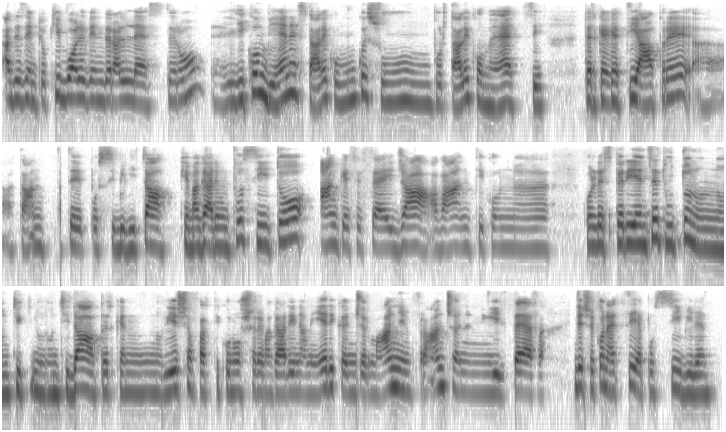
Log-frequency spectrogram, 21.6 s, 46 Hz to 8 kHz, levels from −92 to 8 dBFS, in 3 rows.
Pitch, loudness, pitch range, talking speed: 200 Hz, -28 LUFS, 190-220 Hz, 180 wpm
